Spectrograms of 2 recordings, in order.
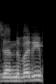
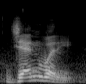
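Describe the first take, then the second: First: The word is pronounced in Hindi style. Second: The word is pronounced in English style. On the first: "Hindi में इसको जनवरी बोलते हैं" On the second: "English में क्या बोलते हैं इसको?"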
